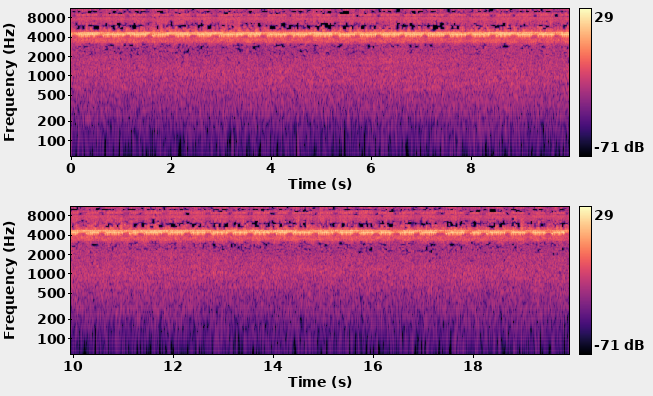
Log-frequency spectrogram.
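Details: High insect chirping for study or sleep background, a dense continuous pulsed trill held for the whole stretch with a fainter upper tone layered on top.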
